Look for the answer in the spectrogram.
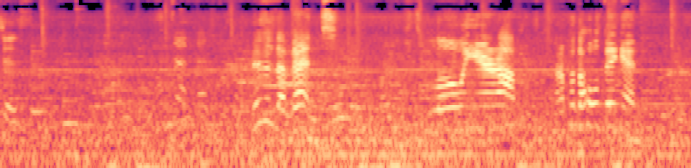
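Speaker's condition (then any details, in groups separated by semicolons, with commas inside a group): No condition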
